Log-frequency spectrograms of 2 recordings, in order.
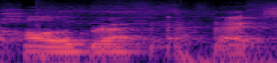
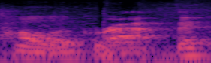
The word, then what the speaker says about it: HoloGrFX: a little tricky looking some people call it holograph FX it's pronounced holographics because the holographic material that they had on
